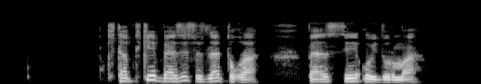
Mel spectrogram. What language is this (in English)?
Uyghur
